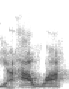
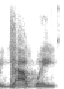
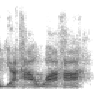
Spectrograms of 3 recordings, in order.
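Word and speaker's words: יהוה: Hey is silent if it ain't got nothing underneath it. Say, right. Just like in the Most High's name, that's the last letter in his name. Yahawah or Yahweh. But we don't say yahawaha or yaheha. You feel me?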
